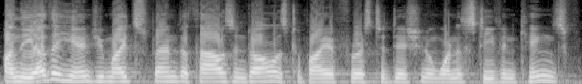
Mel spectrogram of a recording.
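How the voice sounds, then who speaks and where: A man's voice: on the high side, little pitch movement, fast talker. A man talking as a book dealer in an interview, explaining his trade conversationally with everyday examples.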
